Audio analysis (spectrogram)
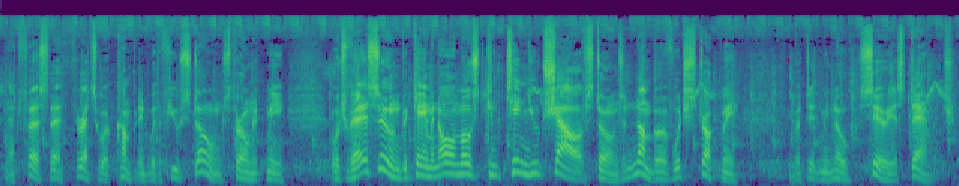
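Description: An actor playing an indignant slaveholder who makes a formal, emphatic complaint in a dramatic reading of historical documents. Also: male voice, medium pitch, very animated, measured pace, a bit bright, a little hiss or hum.

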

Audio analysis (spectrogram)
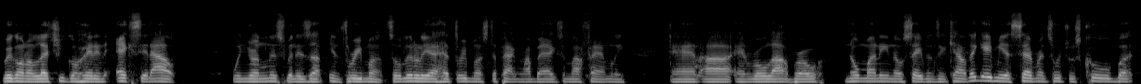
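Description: A middle-aged American man telling personal stories casually in an interview, animated and informal, acting out quoted speech. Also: mid-range voice, fast talker, no echo, studio quality. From United States, raised in Virginia. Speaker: podcast guest, motivational coach.

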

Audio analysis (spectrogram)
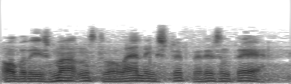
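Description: Actor as wry, deep American army pilot, noisy radio. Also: male voice, steady tone, normal speed, natural voice. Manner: wry, slangy, nonchalant. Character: cocky, breezy army air force pilot lieutenant. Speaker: pilot character. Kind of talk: 1940s radio acting. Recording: muffled, noisy 1940s radio recording.

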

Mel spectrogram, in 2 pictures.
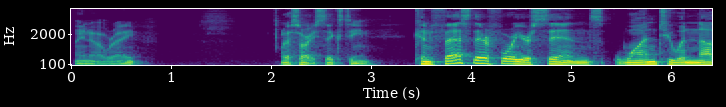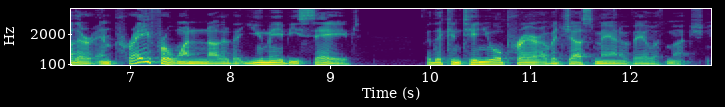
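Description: A man's voice: deep voice, lively intonation, unhurried, dark tone. A middle-aged American man hosting a conversational Bible Q&A, teaching in a didactic way with questions to check understanding. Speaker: podcast host and Bible teacher.

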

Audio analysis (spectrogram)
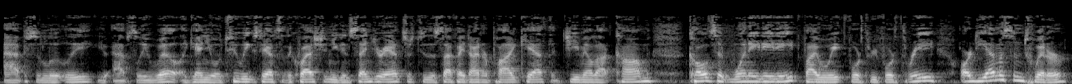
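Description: A man co-hosting a podcast in casual chat, easygoing and self-deprecating, often trailing off quieter. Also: lowish voice, fast, breathy edge. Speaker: podcast co-host.

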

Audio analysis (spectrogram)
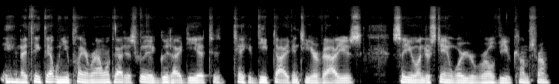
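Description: A man's voice: fairly low pitch, fairly even intonation, moderate pace, mellow, no echo. A man hosting a podcast interview, talking in a friendly, rambling way and often restarting his sentences. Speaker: podcast host.

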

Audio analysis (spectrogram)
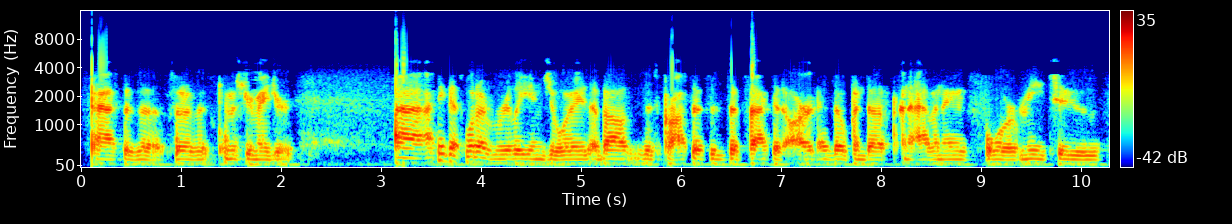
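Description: Man, lowish pitch, casual phone chat, halting and reflective, searching for words, muffled limited-band call. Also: gravelly, slightly rough. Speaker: interviewee, sculptor. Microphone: telephone.

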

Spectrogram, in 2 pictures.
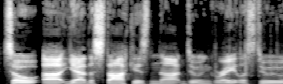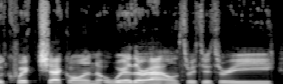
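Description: A hoarse man with a lowish voice riffs on business headlines, trailing off and restarting his sentences often. His close, dry mic leaves no room sound at all. He talks casually, as if to regular viewers. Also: slow, a bit bright, no echo. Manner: rambling, many restarts and fillers. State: losing his voice. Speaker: business news host. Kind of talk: casual news commentary.

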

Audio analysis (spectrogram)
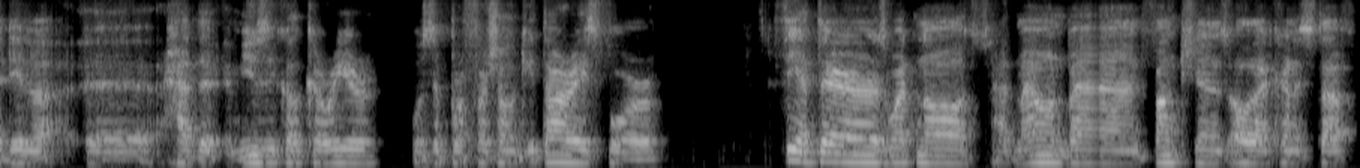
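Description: Israeli guy in his forties, low and bright-toned, loose rambling interview talk. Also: rough recording. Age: 40s. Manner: rambling, many fillers and restarts. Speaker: guest. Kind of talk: casual interview chat.

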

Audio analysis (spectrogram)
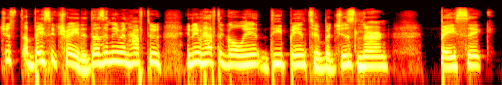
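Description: A man's voice: sits high, steady tone, moderate pace, no room sound, studio quality. Hoge stem, man van midden veertig. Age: 40s. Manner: swearing, rambling, says "like" and "dude" a lot. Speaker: podcast co-host. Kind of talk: casual profane chat, mixing English and Spanish.

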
